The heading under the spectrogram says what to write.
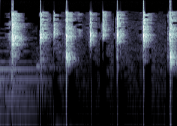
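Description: Kuaiban bamboo clappers play a brisk run of about eight bright, sharp clacks in a lively, slightly uneven rhythm, with a few quick doubled strokes and no voices, in a kuaibanshu clapper-storytelling performance of 'Raid on the White Tiger Regiment' (奇袭白虎团).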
